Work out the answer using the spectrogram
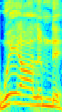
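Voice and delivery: loud Jamaican yardie accent, long ah in Harlem. Showing how a real yardie would ask it, Jamaican accent. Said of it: "A real yardie would have say something like".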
